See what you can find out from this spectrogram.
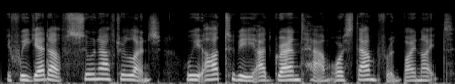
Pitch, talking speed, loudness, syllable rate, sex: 200 Hz, 225 wpm, -18 LUFS, 4.8 syllables/s, female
